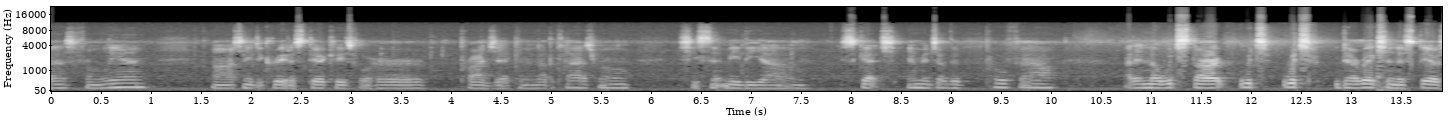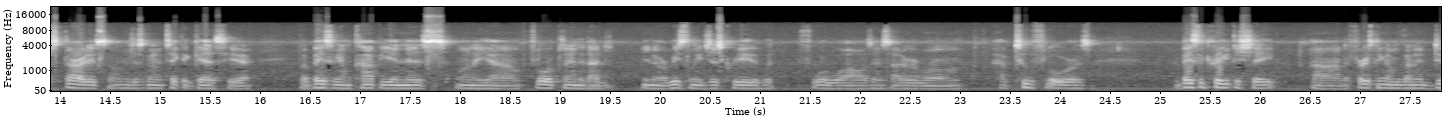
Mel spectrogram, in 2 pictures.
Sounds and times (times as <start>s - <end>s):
Speech: 0.0s - 1.0s, 1.6s - 24.4s, 25.1s - 27.8s.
